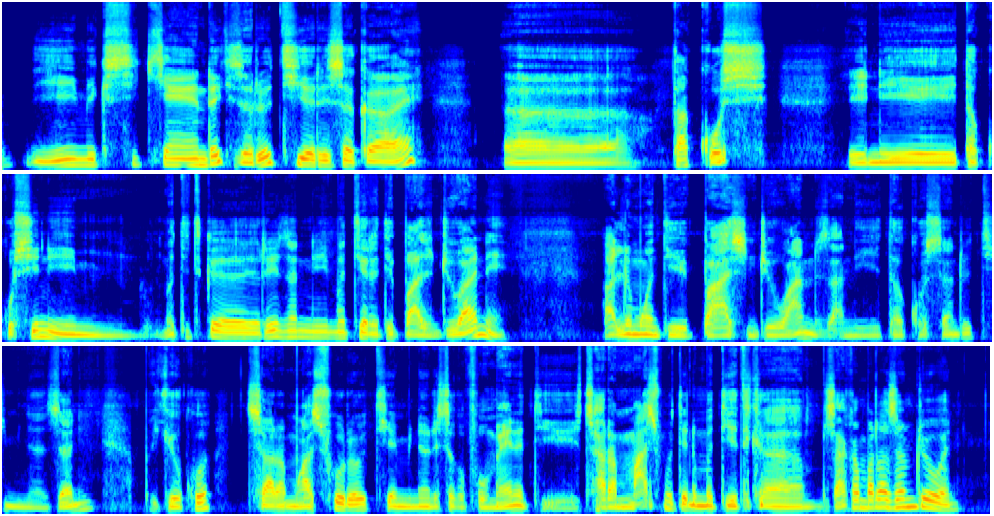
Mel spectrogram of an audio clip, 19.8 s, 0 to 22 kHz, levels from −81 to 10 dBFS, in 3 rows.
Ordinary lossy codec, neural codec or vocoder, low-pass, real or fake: none; none; none; real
